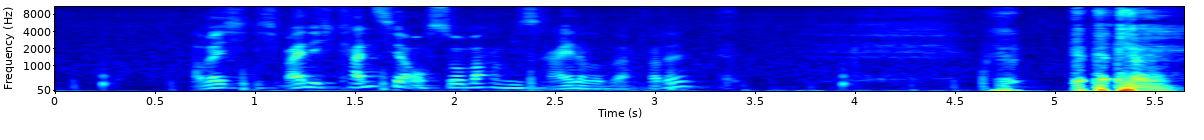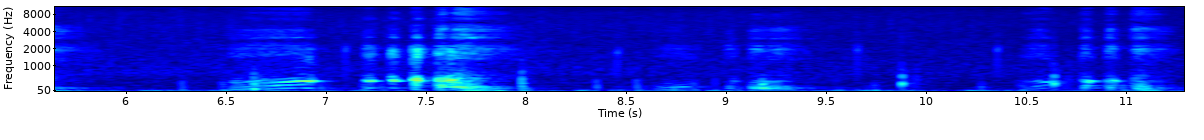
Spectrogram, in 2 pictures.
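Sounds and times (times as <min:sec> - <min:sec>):
speech: 0:00.7 - 0:03.5, 0:05.4 - 0:05.7
person clearing throat: 0:04.7 - 0:05.8, 0:06.7 - 0:08.0, 0:10.5 - 0:11.2.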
